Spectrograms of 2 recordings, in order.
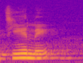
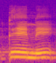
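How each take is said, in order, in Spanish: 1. La primera vocal es un diptongo. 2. La primera vocal es una vocal simple. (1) "en vez de" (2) "ejemplos de monoptongación"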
